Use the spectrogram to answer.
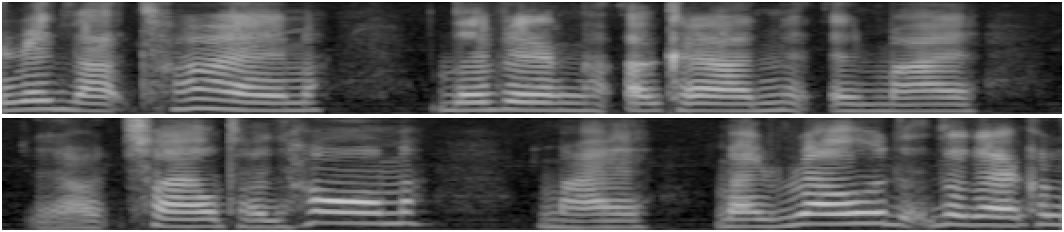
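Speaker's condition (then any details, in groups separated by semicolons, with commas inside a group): Spinal muscular atrophy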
